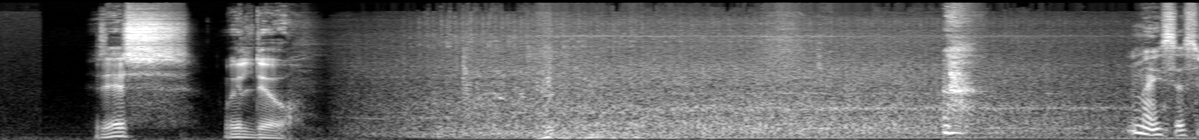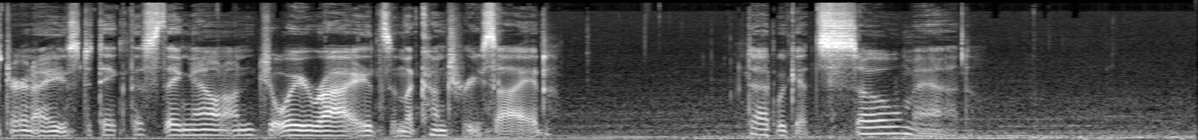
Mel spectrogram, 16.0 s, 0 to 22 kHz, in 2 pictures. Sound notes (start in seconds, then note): 2.5 sound of a car engine; 6.2 Emily chuckles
